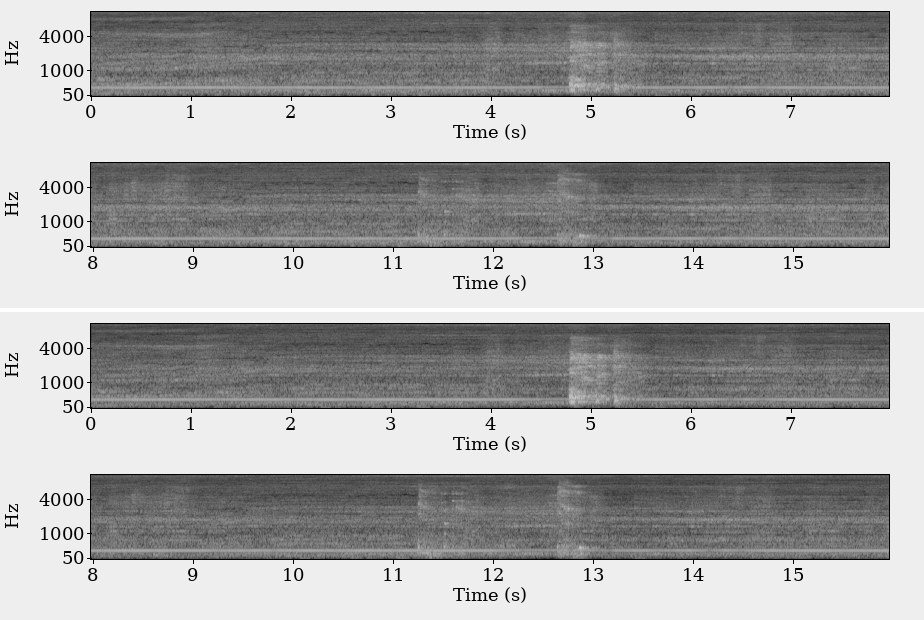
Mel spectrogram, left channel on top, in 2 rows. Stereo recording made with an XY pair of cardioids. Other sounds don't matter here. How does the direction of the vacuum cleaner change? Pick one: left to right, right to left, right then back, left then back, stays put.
stays put.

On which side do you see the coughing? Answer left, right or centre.
right.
